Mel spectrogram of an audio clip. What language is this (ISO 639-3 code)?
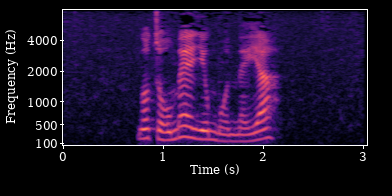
yue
